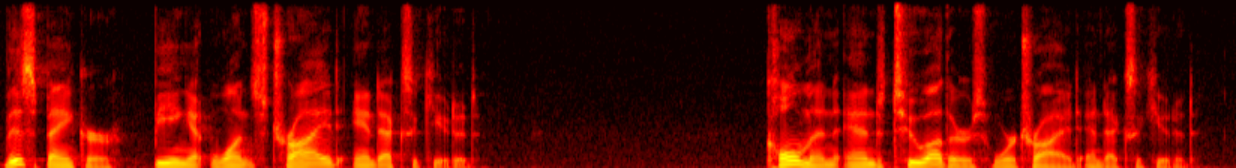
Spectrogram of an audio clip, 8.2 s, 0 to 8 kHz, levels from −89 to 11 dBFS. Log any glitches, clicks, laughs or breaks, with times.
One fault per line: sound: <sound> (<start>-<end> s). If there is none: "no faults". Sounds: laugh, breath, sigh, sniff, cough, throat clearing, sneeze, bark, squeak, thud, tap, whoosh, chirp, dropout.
no faults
